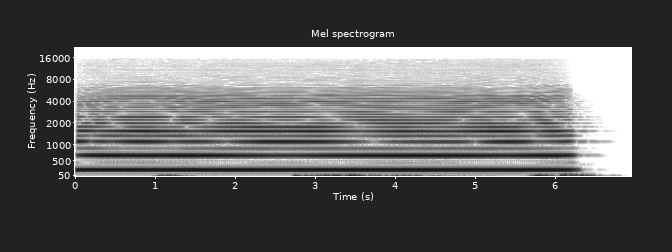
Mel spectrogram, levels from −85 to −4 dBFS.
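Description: Nothing goes wrong anywhere in this bit of music; there's just no fault to point to.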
